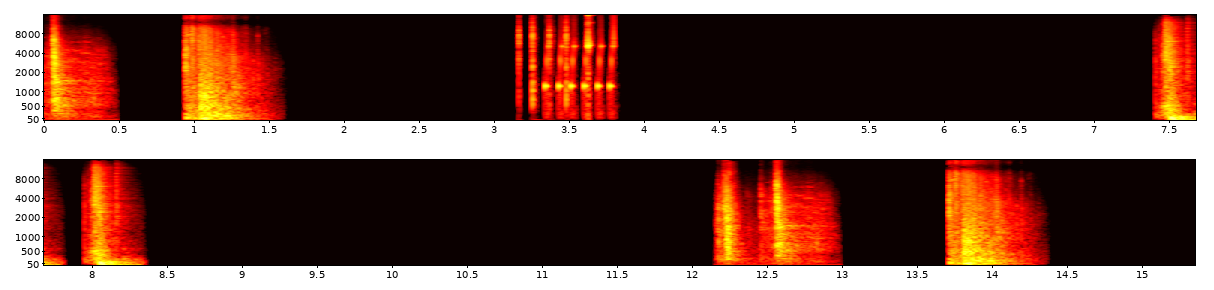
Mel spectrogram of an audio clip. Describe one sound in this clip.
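A door thuds shut.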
